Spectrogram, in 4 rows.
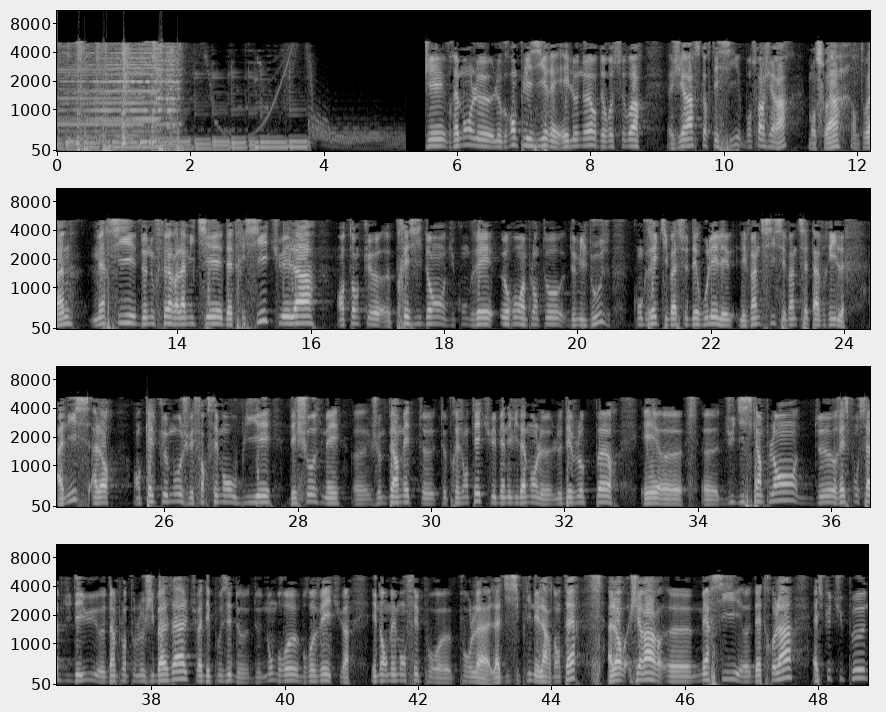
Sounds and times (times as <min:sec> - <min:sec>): Speech: 0:05.5 - 0:48.7.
